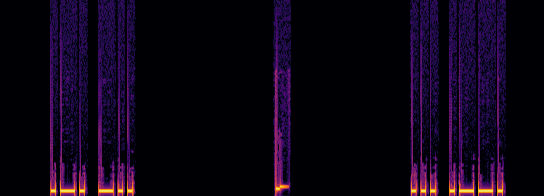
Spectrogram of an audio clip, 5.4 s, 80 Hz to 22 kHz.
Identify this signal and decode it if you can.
Morse code, heard as a keyed tone, about 25 wpm, 700 Hz. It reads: RD SP
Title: Top Two Letter Combinations in Words 25wpm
